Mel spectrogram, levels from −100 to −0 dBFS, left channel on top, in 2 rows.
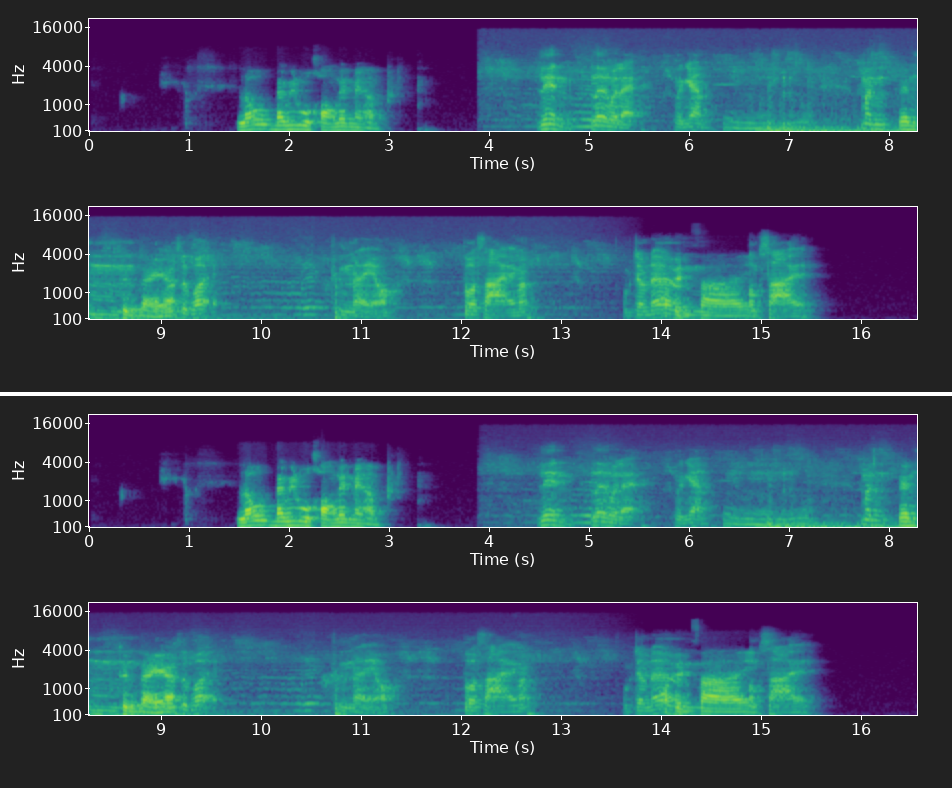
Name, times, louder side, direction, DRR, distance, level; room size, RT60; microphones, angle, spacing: voice 1, 1.5-2.9 6.3-7.2 8.1-8.3 8.6-9.2 10.6-10.7 14.0-15.0, right 3 dB, 40° right, 0.7 m, -22 dB
Insect, 3.9-13.7, left 3 dB, 80° left, 2.9 m, -41 dB
voice 2, 4.5-6.2 6.6-9.5 10.7-11.4 12.0-12.7 13.6-14.5 14.9-15.5, left 3 dB, 45° left, 2.3 m, -26 dB
sound 1, 6.6-10.6, left 2 dB, 60° left, 0.8 m, -30 dB
13.5 x 7.7 x 2.9 m
head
